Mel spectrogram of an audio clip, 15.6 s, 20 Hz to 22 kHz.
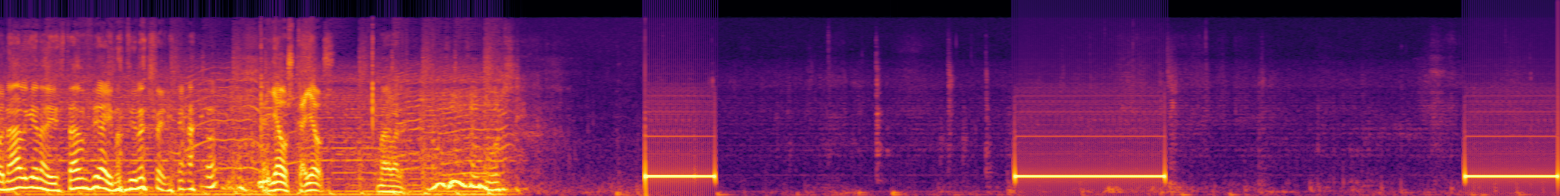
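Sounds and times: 
speech: 0:00.0 - 0:05.2
laughter: 0:00.7 - 0:03.3, 0:03.9 - 0:05.4
outgoing phone call ringback tone, unanswered: 0:06.5 - 0:07.2, 0:10.2 - 0:11.7, 0:14.7 - 0:15.5
rustling: 0:07.2 - 0:10.2, 0:11.4 - 0:15.5.

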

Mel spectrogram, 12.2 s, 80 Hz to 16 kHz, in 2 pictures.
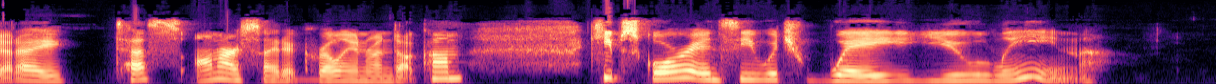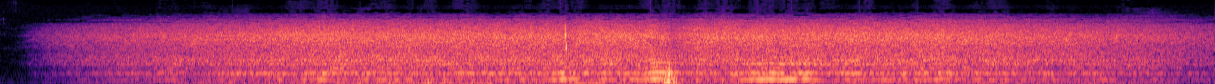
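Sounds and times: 
speech: 0:00.0 - 0:05.6
swarm of bees buzzing: 0:06.5 - 0:12.1.

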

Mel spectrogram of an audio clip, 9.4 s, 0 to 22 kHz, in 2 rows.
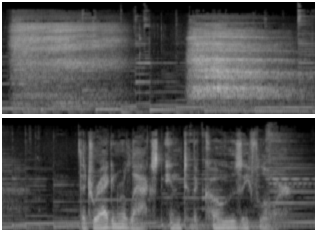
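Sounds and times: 
slow deep breath in and out: 0:00.0 - 0:05.4
gentle sustained music: 0:00.0 - 0:09.3
speech: 0:05.9 - 0:09.0.

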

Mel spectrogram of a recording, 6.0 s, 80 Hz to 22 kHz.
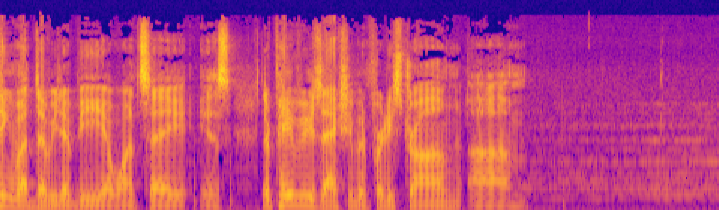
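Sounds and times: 
speech: 0:00.0 - 0:04.5
horn of a passing train blaring: 0:04.4 - 0:05.9.

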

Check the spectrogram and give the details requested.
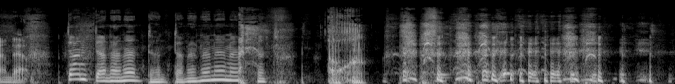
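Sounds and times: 
speech: 0:00.0 - 0:06.7
voice imitating a pig snorting and oinking: 0:01.5 - 0:03.8
laughter: 0:03.8 - 0:06.7.

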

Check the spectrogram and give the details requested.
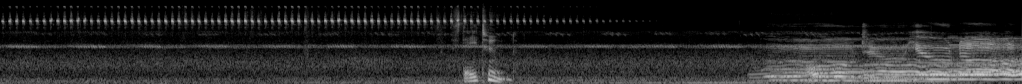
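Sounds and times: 
crickets chirping at night: 0:00.0 - 0:08.1
faint hiss of night ambience: 0:00.0 - 0:10.2
speech: 0:04.6 - 0:05.2, 0:07.6 - 0:08.0.

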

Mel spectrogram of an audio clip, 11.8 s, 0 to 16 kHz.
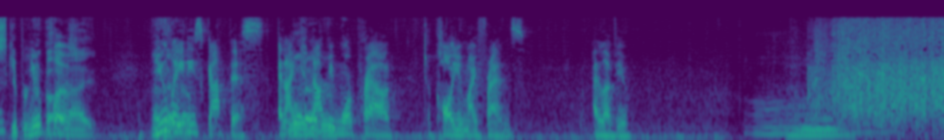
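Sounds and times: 
speech: 0:00.1 - 0:06.6, 0:07.4 - 0:08.0
studio audience applause: 0:09.9 - 0:11.8.

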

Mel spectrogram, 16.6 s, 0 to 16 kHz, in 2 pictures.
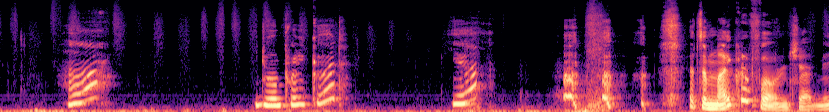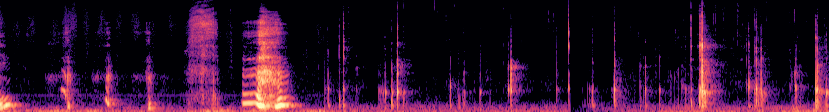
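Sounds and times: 
speech: 0:02.6 - 0:03.5, 0:04.5 - 0:04.9, 0:06.9 - 0:08.5, 0:10.7 - 0:11.3
dog gnawing on a hard nylon chew toy: 0:11.4 - 0:16.5.

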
